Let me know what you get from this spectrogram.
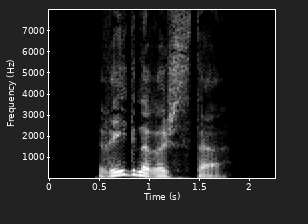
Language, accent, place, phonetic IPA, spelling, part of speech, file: German, Germany, Berlin, [ˈʁeːɡnəʁɪʃstɐ], regnerischster, adjective, De-regnerischster.ogg
- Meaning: inflection of regnerisch: 1. strong/mixed nominative masculine singular superlative degree 2. strong genitive/dative feminine singular superlative degree 3. strong genitive plural superlative degree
